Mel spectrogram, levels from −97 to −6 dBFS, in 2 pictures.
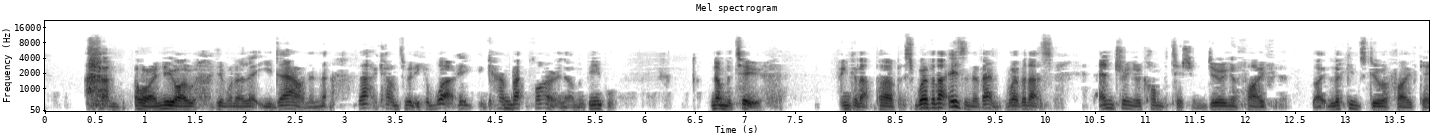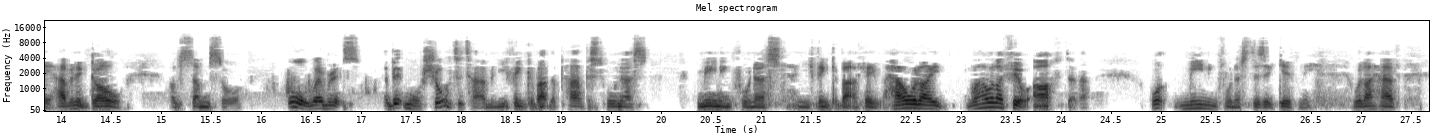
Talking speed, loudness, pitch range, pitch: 200 wpm, -25 LUFS, 110-140 Hz, 120 Hz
